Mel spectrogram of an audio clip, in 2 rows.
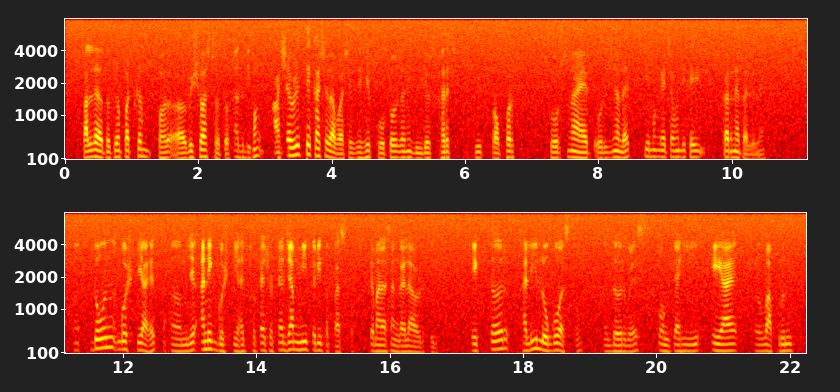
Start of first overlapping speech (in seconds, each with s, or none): none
